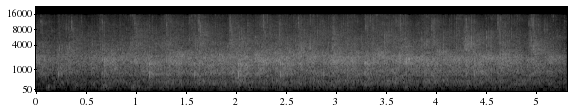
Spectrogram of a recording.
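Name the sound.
audience applause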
